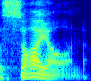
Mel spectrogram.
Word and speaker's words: Psion: I thought I thought you pronounced the P.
